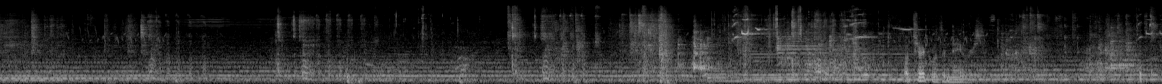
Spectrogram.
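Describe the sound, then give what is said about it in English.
Rodents scurrying about inside a residence being searched by the Santa Rosa Police Department, in quick, scratchy patters and light ticking clicks, scattered irregularly over a steady tonal hum, with people talking briefly in the background. “There's rodents running around.”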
